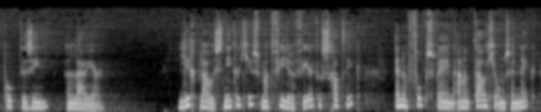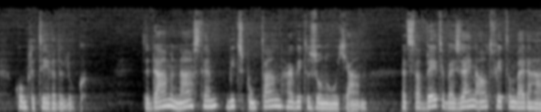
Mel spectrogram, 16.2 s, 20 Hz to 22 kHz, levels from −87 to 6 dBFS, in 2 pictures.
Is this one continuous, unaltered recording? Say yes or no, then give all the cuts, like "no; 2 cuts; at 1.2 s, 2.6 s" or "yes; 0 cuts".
yes; 0 cuts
